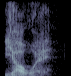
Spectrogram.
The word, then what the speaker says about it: Yahweh: Or we can best figure pronounced like this, Yahweh.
